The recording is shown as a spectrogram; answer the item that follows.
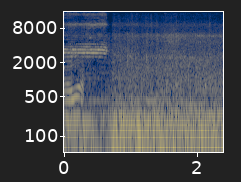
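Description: A short, high-pitched vehicle horn beep in the first moment, then steady traffic and road rumble heard from inside a moving vehicle in city traffic.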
